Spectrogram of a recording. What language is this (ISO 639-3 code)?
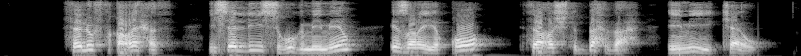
kab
